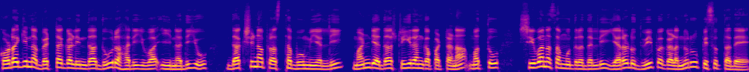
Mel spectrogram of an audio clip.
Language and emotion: Kannada, neutral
